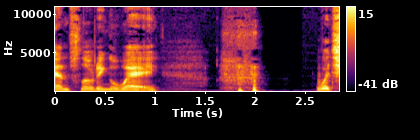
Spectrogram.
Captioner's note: laughs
